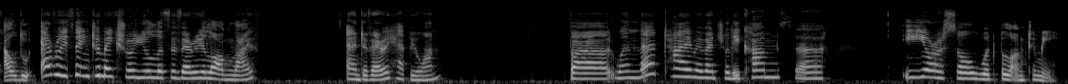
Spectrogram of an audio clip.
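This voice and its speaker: A woman's voice: high voice, a bit bright, full character voice. A woman playing a cute, eager little demon who craves cuddles, wheedling playfully in a fantasy ASMR roleplay. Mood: insistent, defensive. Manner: playful wheedling salesmanship with flustered self-corrections. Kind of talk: scripted ASMR fantasy roleplay addressed to the listener.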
